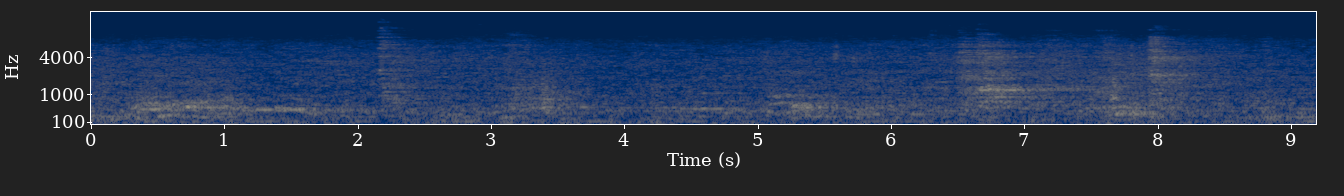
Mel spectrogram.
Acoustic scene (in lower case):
restaurant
